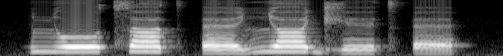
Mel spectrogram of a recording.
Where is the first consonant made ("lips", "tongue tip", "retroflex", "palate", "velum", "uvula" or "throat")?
palate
